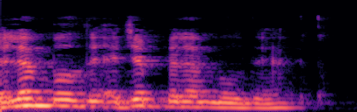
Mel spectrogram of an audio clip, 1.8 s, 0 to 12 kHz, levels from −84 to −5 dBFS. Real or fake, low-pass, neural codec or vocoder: real; 7.2 kHz; none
